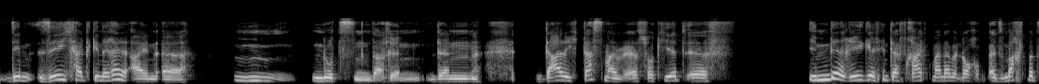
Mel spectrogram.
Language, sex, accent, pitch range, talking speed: German, male, German, 145-215 Hz, 150 wpm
